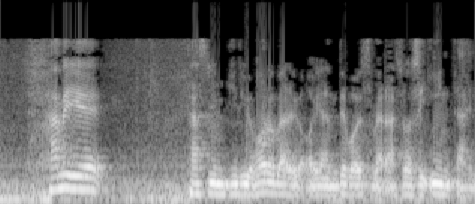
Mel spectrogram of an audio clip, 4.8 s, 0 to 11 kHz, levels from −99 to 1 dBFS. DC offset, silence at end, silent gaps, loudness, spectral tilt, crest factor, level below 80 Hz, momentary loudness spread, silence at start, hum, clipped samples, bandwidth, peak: under 0.1%; 0 s; none; -11 LUFS; -8.5 dB/octave; 12 dB; -24 dBFS; 14 LU; 0 s; none; 0.4%; 6.4 kHz; 0 dBFS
